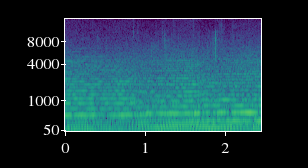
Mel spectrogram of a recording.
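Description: Background music: a slow, sad score of long held notes over low sustained tones, with the low notes shifting once partway through.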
